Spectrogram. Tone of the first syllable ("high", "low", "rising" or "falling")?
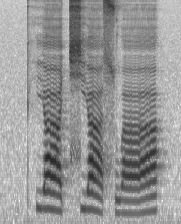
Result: falling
